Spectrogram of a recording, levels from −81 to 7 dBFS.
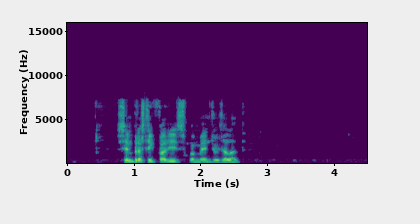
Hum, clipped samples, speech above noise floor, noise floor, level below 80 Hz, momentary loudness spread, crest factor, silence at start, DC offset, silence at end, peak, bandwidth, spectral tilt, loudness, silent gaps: none; under 0.1%; 59 dB; -75 dBFS; -56 dBFS; 7 LU; 18 dB; 0.75 s; under 0.1%; 1.95 s; -2 dBFS; 7.6 kHz; -4 dB/octave; -17 LUFS; none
